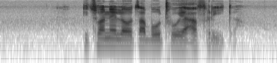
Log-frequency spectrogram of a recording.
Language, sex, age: Tswana, male, 23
